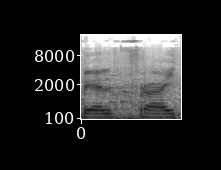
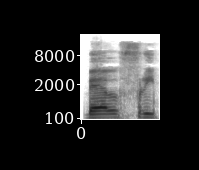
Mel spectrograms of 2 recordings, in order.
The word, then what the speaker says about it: Belfry: So this time ita-try naman natin yung bell fry cafe dito sa Intramuros. Bell free pala ang tamang pag-pronounce.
